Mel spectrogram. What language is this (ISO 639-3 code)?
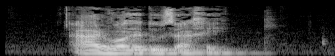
fas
